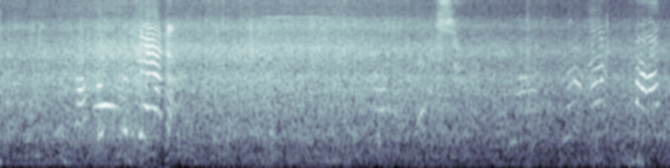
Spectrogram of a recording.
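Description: Waves wash onto a rocky shore nearby.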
